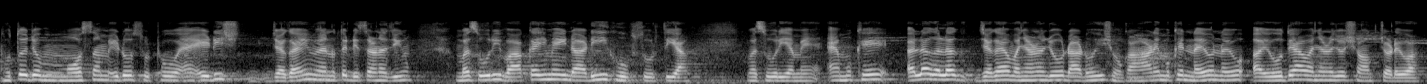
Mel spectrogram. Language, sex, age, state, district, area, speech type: Sindhi, female, 45-60, Delhi, South Delhi, urban, spontaneous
